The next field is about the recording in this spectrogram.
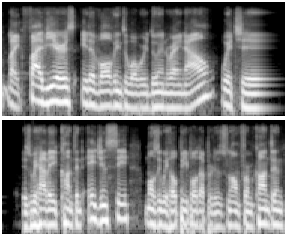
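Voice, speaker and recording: Upbeat young man from Venezuela. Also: medium pitch. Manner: upbeat, loose storytelling with many fillers. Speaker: podcast guest, entrepreneur. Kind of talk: casual interview chat.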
